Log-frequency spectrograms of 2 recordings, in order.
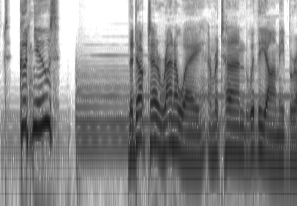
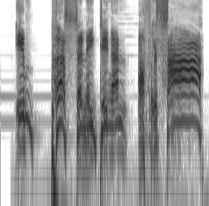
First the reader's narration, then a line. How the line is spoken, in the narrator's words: Lord Hay sputtered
